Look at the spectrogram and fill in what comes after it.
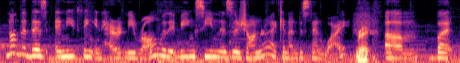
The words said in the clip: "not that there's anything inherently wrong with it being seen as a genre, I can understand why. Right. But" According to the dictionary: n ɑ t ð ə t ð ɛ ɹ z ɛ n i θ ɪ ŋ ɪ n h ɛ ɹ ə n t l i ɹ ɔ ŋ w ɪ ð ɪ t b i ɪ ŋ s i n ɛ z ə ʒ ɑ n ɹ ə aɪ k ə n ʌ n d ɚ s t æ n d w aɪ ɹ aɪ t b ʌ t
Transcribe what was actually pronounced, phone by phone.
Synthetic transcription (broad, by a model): n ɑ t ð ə t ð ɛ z ɛ n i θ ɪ ŋ ɪ n h ɛ ɹ ə n t l i ɹ ɔ ŋ w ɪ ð ɪ t b i ɪ ŋ s i n ɛ z ə ʒ ɑ n ɹ ə aɪ k ə n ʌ n d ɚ s t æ n d w aɪ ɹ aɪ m b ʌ t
